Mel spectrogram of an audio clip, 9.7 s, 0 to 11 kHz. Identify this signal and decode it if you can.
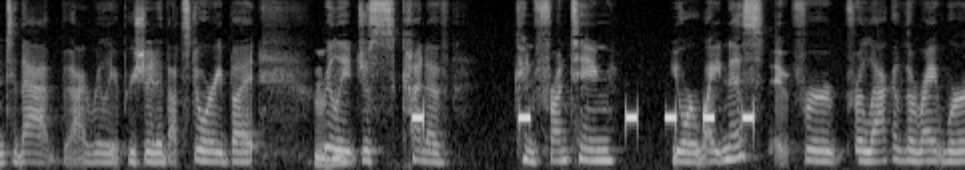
Beep code, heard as beeps, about 1030 Hz, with speech in English. 1-1-4. In Phoenix BIOS tables: BIOS ROM checksum failure.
